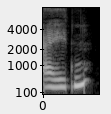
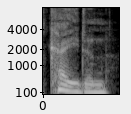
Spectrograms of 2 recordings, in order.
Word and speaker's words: Kaeden: Hi, Aidan. It's Caden.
